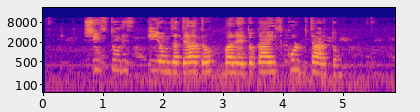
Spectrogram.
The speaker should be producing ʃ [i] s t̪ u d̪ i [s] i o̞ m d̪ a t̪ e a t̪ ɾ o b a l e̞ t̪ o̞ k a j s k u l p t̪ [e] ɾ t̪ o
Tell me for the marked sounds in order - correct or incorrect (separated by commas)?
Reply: correct, correct, incorrect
